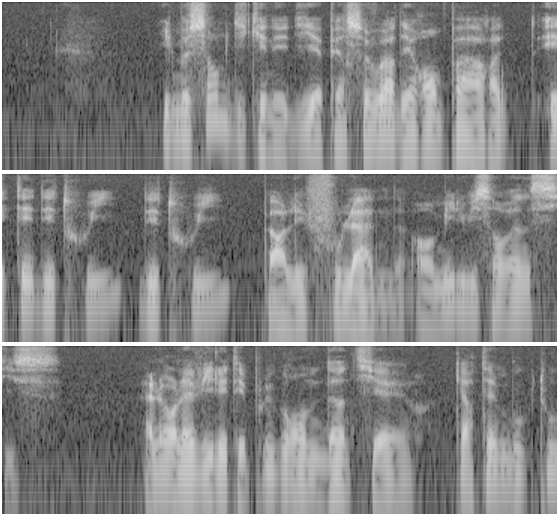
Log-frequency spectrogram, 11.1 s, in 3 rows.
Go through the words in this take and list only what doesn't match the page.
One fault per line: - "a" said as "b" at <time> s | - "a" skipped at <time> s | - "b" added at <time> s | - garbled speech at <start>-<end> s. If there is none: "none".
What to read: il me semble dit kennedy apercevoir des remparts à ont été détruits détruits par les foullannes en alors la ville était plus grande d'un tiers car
none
